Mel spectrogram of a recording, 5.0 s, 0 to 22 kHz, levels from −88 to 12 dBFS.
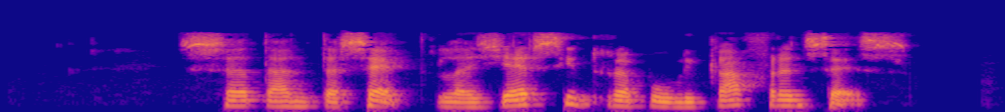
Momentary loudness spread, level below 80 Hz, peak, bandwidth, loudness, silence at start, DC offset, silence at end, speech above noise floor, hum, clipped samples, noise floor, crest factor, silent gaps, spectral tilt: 6 LU; -62 dBFS; -2 dBFS; 8 kHz; -19 LUFS; 0.9 s; under 0.1%; 0.5 s; 50 dB; none; under 0.1%; -69 dBFS; 18 dB; none; -3 dB/octave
